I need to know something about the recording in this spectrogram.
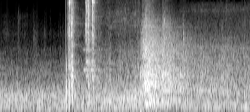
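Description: A heavy door bangs open.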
